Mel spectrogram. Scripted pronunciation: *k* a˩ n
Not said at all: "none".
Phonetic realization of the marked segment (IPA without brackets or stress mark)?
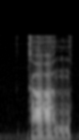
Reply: k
